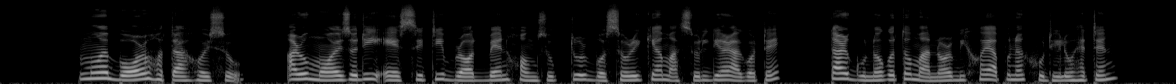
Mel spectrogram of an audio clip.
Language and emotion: Assamese, sad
